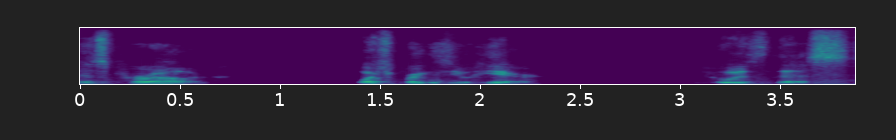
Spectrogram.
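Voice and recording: Putting on a character voice, a man speaks at an extremely high pitch and a fairly slow pace, sounding gravelly, hissing and raspy.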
